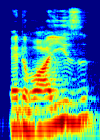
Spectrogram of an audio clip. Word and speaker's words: advise: अब जब हम लोग कहेंगे एडवाइज, यानी स्पेलिंग हमारा होगा ADVISE, एडवाइज। तो ये क्या है, वर्ब है, इसका मीनिंग क्या होगा, सलाह देना, है ना।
